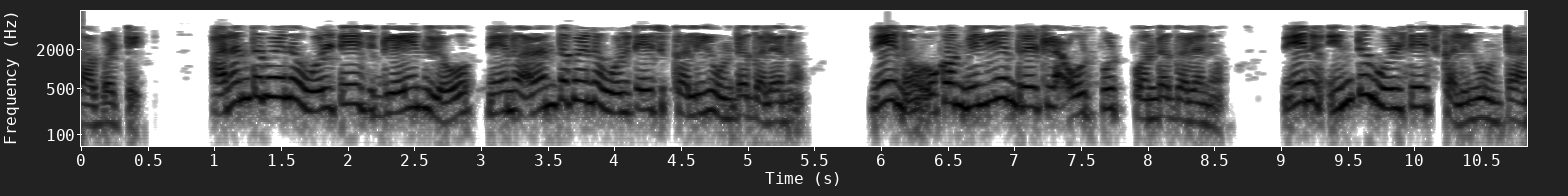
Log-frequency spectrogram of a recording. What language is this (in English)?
Telugu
